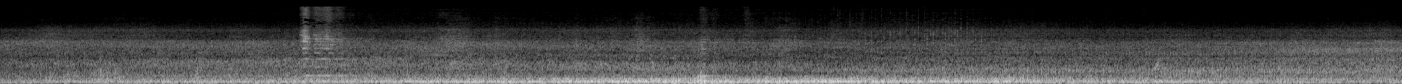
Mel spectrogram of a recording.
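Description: Laju Prima Hino bus engine running as the bus drives close past, growing to its loudest around the middle and then easing off, among other road traffic. About three seconds in there is a short horn toot.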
